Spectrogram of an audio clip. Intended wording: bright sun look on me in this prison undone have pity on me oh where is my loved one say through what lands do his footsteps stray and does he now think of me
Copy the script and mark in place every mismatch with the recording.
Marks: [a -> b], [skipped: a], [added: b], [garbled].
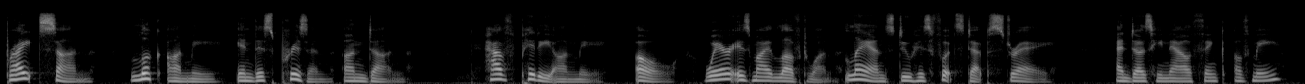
bright sun look on me in this prison undone have pity on me oh where is my loved one [skipped: say through what] lands do his footsteps stray and does he now think of me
